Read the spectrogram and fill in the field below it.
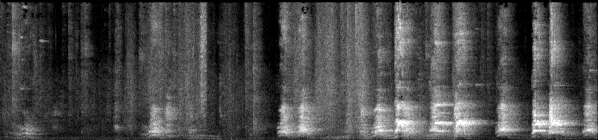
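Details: Young female dog barking in quickening high yips that grow louder and closer together toward the end, with faint background voices.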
